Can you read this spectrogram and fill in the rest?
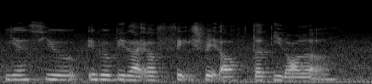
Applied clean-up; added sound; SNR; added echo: none; none; none; none.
